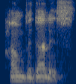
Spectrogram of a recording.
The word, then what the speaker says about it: Vidales: Okay, champ, we're here with Vidales. Did I say it correctly, Yeah, champ? yeah, you Vidales? do. Vidales, yes.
